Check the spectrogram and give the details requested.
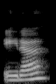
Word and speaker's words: Eta: few weird greek letters like ada which is like a long a long e sound use letter h so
